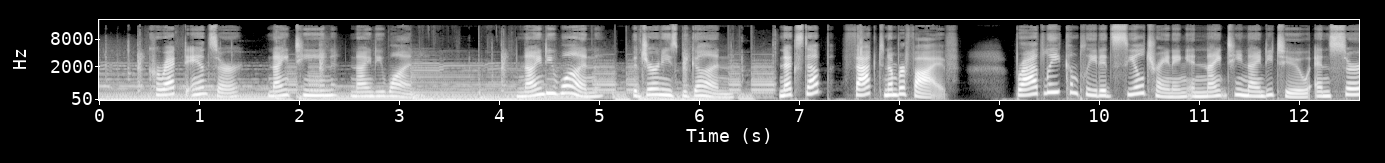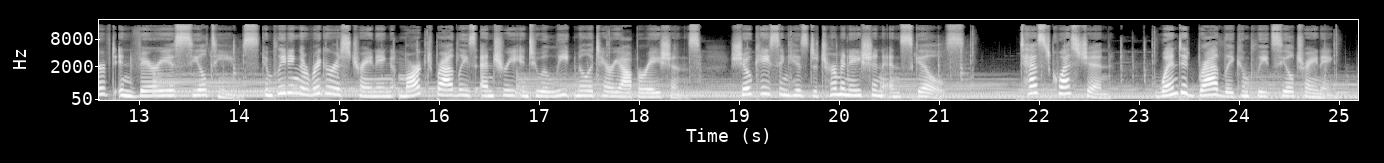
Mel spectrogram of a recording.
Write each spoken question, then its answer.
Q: When did Bradley complete SEAL training?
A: Correct answer, 1992.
